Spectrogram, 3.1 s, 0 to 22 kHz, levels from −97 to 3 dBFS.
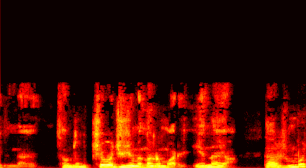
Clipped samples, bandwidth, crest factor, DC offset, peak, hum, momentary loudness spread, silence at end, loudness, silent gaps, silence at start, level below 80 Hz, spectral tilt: under 0.1%; 11 kHz; 14 dB; under 0.1%; -4 dBFS; none; 15 LU; 0 s; -19 LUFS; none; 0.1 s; -64 dBFS; -6.5 dB/octave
